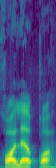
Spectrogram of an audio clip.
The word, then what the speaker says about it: خَلَقَ: Okay, وَأَنَّهُ خَلَقَ. This is one example of تَفْخِيم and تَرْقِيق in one word. خَلَقَ. – خَلَقَ. – Exactly. Only the lam has تَرْقِيق. خَا and قَا, they have تَفْخِيم.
